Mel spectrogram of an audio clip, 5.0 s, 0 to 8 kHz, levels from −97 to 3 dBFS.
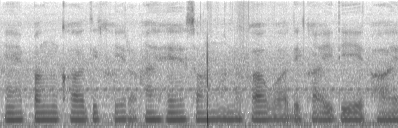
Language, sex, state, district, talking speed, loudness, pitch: Hindi, male, Chhattisgarh, Balrampur, 130 wpm, -35 LUFS, 125 Hz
